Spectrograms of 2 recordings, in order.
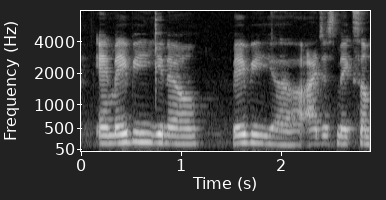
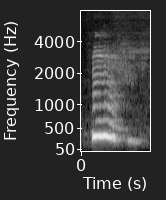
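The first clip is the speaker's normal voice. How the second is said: savoring hum; 6 semitones higher, 8 dB louder than usual. Real, not acted. Tasting bacon.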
